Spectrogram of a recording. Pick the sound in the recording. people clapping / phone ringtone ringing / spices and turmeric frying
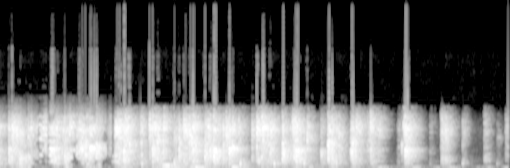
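people clapping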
